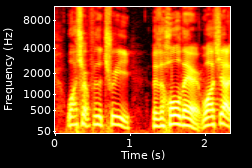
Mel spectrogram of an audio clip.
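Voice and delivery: urgent, loud, high shouting. Retelling how people behind the camera warned the runner: imitating people shouting. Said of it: "people shouting".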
